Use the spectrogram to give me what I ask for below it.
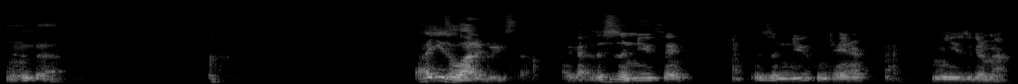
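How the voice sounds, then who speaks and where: A man chatting casually to camera as a vlogger, in a halting, rambling, laid-back way, in a very echoey room. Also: low voice. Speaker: vlogger reviewing hair pomade.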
